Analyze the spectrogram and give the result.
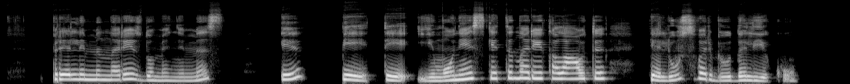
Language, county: Lithuanian, Marijampolė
